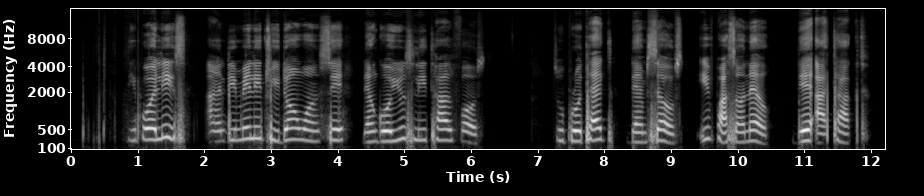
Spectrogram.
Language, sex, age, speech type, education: Nigerian Pidgin, female, 15-29, spontaneous, tertiary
